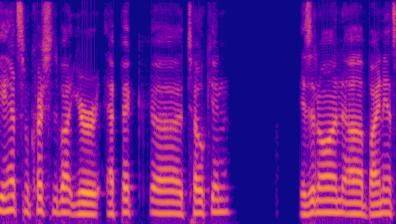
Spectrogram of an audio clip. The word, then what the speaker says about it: Epik: Epik Prime, yes.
